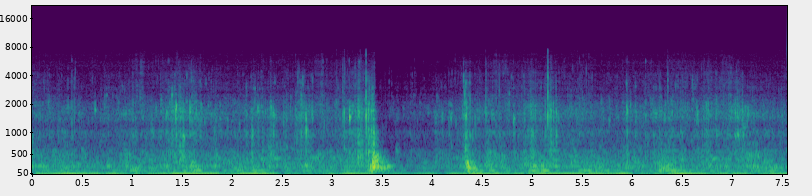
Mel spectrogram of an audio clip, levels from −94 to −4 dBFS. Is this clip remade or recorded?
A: recorded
